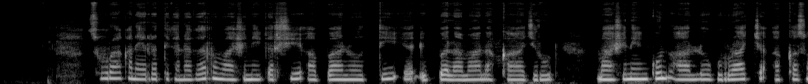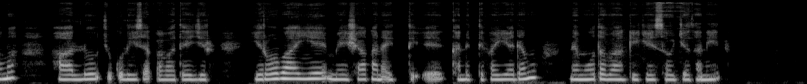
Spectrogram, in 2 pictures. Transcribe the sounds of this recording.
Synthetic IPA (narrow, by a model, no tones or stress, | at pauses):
suːɾaːkɐnɐɪrːɐt̪ːɪkɐnɐɡɐrːʊmaːʃɪniːkʼɐɾʃiːʔɐbːaːnoːt̪ːiːᶑɪbːɐlɐmaːlɐkːaːd͡ʒɪɾuːᶑɐ̥ | maːʃɪniːŋkʊnhaːlːoːɡʊrːaːt͡ʃːɐʔɐkːɐsʊmɐhaːlːuːt͡ʃʼʊkʼʊliːsɐkʼɐbɐt̪e̞ːd͡ʒɪɾɐ̥jɛɾo̞ːbaːjʔe̞ːme̞ːʃaːkɐnɐkɐnɪt̪ːɪfɐjːɐd̪ɐmʊnɐmo̞ːt̪ɐbaːŋkiːke̞ːsːɐhɔd͡ʒːɛt̪ɐniːᶑɐ̥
